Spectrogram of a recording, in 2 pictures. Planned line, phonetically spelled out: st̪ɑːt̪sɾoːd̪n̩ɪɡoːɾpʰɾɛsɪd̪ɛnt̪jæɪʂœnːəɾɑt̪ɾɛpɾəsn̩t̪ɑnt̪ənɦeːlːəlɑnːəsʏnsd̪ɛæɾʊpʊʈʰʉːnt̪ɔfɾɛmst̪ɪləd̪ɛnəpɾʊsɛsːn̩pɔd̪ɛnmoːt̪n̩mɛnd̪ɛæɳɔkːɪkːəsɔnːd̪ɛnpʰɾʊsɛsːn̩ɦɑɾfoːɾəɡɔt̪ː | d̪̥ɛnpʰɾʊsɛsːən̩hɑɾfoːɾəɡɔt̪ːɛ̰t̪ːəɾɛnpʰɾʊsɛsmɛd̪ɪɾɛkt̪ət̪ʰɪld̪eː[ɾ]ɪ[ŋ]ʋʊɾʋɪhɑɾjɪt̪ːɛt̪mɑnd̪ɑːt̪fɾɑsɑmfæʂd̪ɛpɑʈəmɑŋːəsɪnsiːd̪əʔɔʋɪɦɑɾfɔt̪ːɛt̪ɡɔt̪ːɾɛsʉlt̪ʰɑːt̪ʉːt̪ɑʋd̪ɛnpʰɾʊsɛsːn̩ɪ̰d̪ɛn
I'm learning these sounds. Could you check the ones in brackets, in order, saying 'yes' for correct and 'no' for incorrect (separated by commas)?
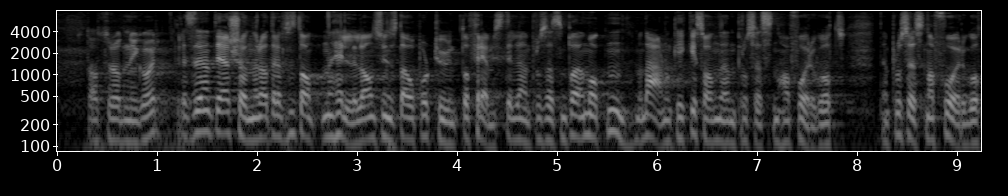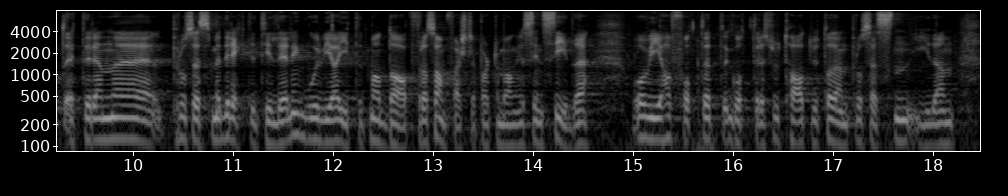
no, yes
